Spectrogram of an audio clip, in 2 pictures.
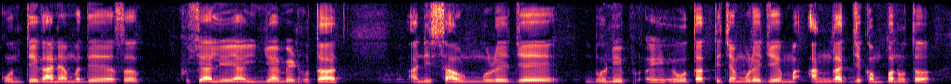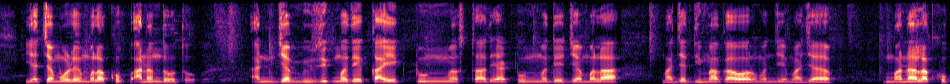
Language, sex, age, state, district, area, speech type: Marathi, male, 18-30, Maharashtra, Amravati, urban, spontaneous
